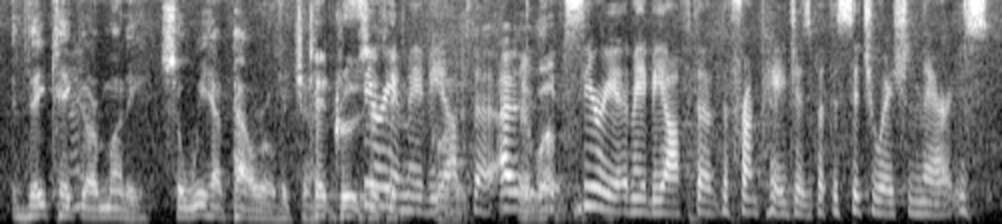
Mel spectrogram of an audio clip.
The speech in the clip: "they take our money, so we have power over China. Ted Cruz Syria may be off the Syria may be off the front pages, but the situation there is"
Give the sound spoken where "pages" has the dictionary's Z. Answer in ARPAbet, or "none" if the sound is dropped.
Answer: Z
